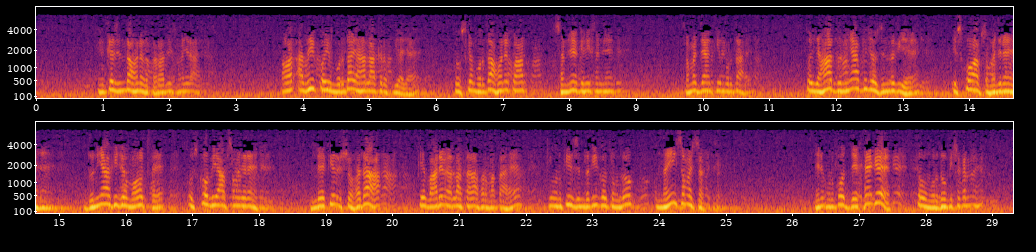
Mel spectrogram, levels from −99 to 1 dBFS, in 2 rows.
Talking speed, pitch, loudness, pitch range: 185 wpm, 195 Hz, -19 LUFS, 170-220 Hz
